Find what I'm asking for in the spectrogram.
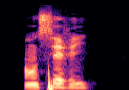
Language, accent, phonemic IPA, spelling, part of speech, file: French, France, /ɑ̃ se.ʁi/, en série, adverb, LL-Q150 (fra)-en série.wav
- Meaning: 1. in series 2. serially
